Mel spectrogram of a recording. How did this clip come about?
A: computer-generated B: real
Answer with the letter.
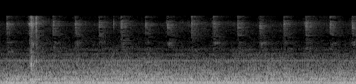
B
